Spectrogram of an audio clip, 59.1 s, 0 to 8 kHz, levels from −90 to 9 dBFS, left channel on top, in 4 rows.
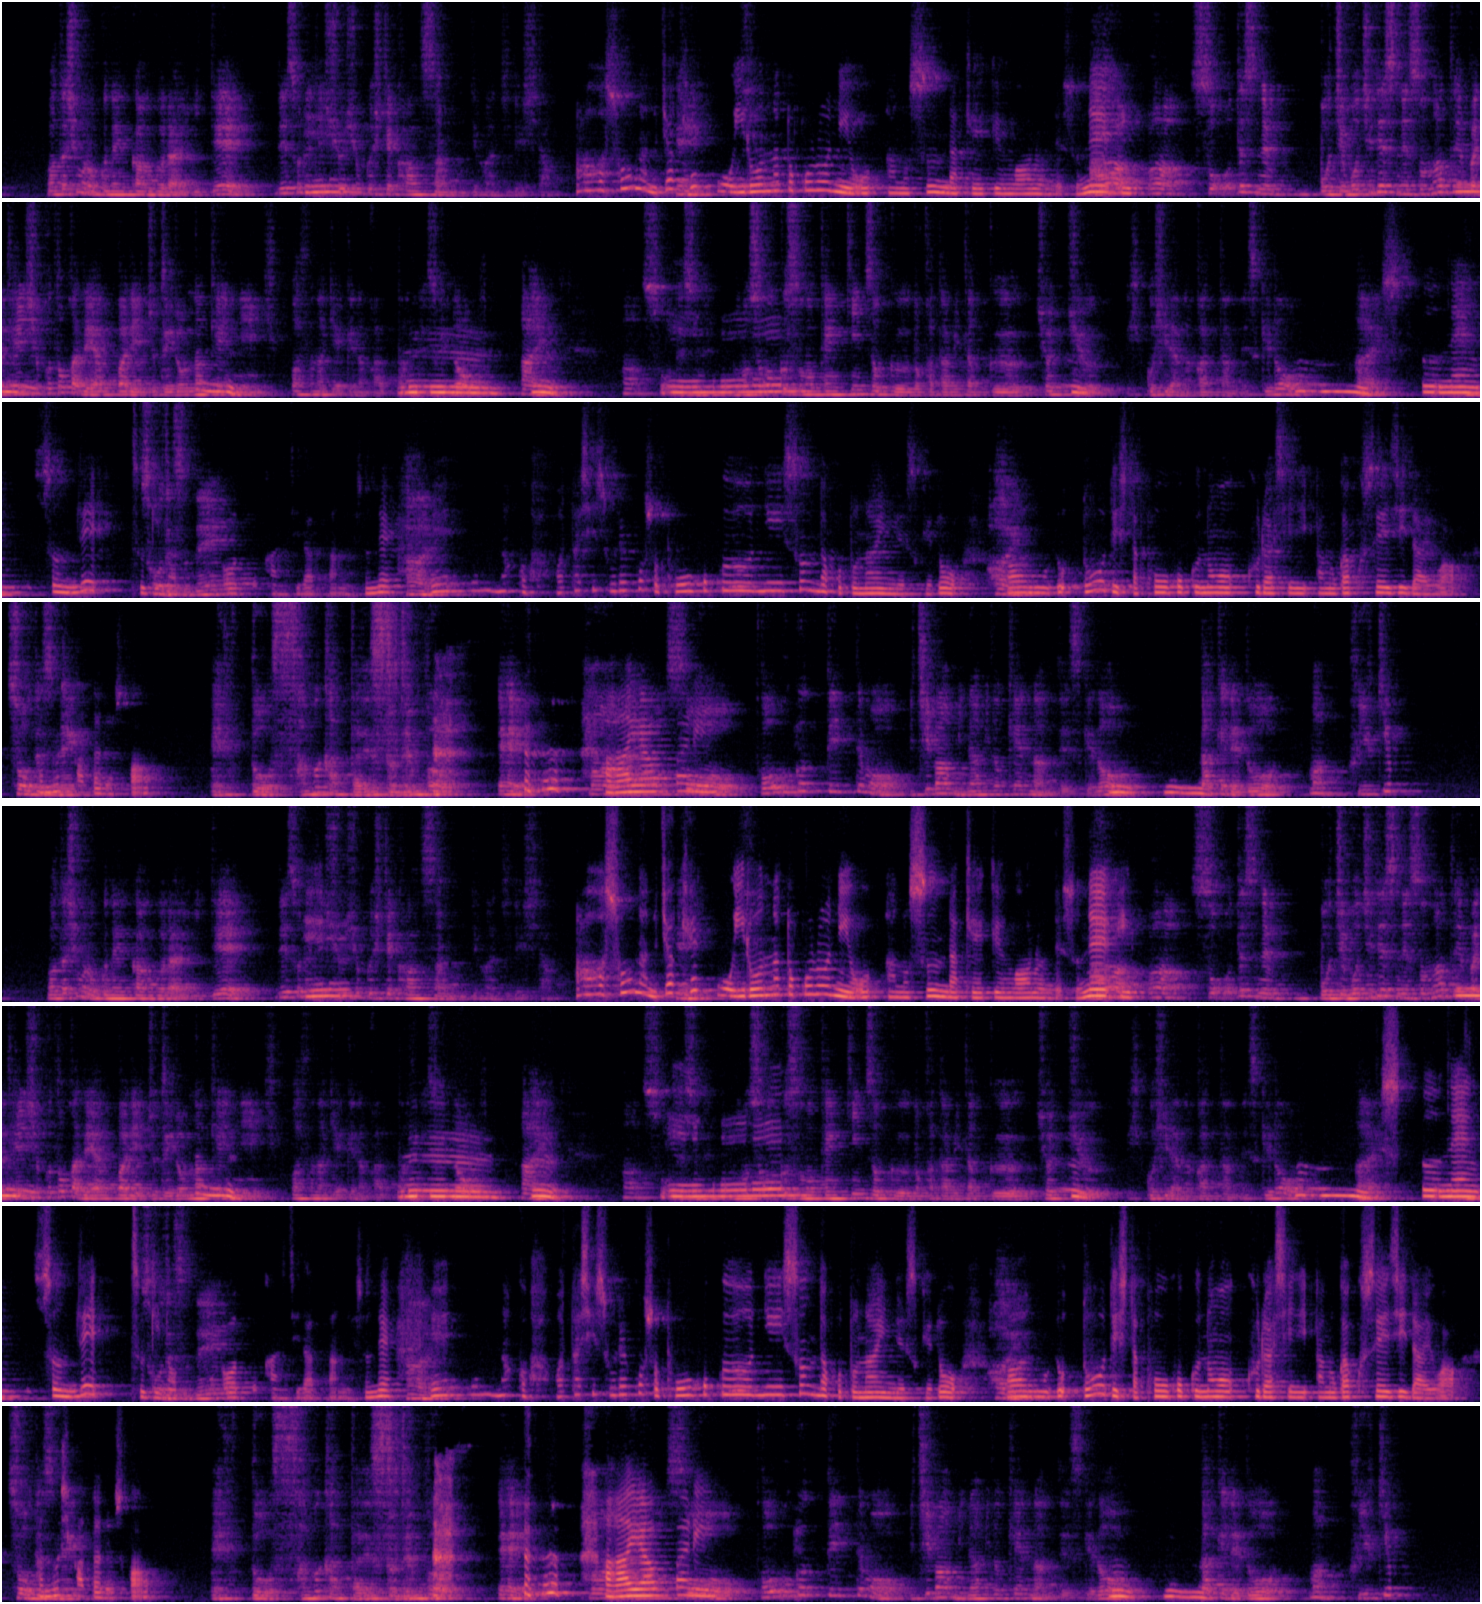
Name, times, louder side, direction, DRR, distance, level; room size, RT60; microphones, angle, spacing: voice 1, 0.5-5.6 6.7-7.1 10.9-19.6 20.0-20.3 21.0-27.8 28.3-28.6 29.3-29.6 31.0-31.9 33.6-34.1 39.4-39.8 44.4-45.2 46.4-48.8 49.3-49.6 50.2-55.6 56.3-58.2, equal, 30° left, 2 dB, 3.4 m, -35 dB
voice 2, 3.0-3.6 5.7-11.3 14.5-15.1 16.7-17.2 18.7-19.8 20.1-20.3 21.4-22.8 25.4-25.7 27.7-29.6 30.0-30.5 30.9-31.3 31.8-31.9 32.2-39.2 39.6-44.1 44.7-44.9 45.3-45.9 48.7-48.9 49.7-51.5 55.4-55.7 56.0-56.5, right 3 dB, 50° right, 8 dB, 1.0 m, -26 dB
22.5 x 12.5 x 4.6 m, 0.70 s
head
